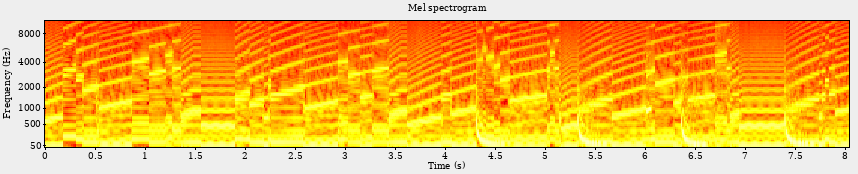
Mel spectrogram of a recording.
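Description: Eurorack modular synthesizer built around a Schlappi Engineering Three Body oscillator under modulation, playing a harsh, buzzy, rhythmic electronic pattern with repeating rising sweeps. From about four seconds in, a falling pitch drop sounds roughly once a second.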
